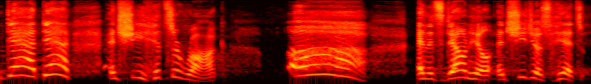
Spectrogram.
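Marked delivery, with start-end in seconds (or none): 0.0-0.7 high, loud mock child's shout; excited child calling. Little daughter calling to her dad as she runs, excited high shout. 2.9-3.7 high, loud acted yelp of a falling child; child's mock scream. Little girl hits a rock while running, high mock scream.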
